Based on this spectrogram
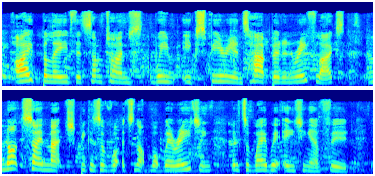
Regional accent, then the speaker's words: Australia; growing up in Australia, I just love helping women

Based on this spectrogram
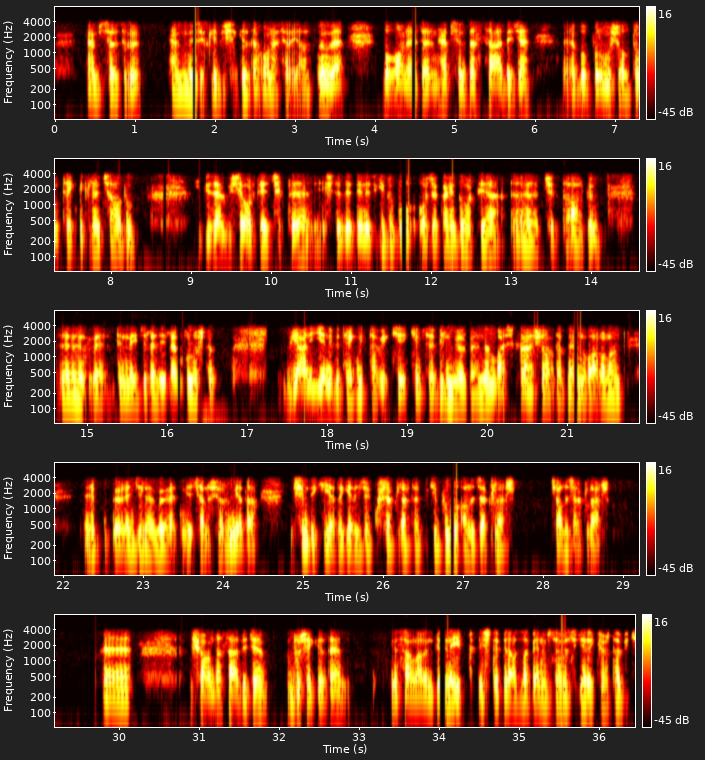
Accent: Elbistan, Kahramanmaraş, Turkey; Ben 1977 yılında Maraş'ın Elbistan ilçesinde doğmuşum. Elbistan'da da Alevi dedelerin yoğun yaşadığı bir bölge olduğu için orada yetişmişim

